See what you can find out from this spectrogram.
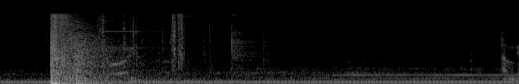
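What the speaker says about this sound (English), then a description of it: "the only thing I can do to take out that legendary is fire the sniper weapon" A sniper weapon fires a single loud, sharp shot in Fallout 4, followed by a decaying echo and a steady low game ambience hum with faint scattered clicks.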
